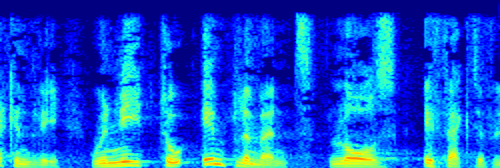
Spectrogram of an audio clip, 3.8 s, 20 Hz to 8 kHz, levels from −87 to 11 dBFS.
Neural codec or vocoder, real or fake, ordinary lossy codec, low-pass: none; real; AAC, 48 kbps; 7.2 kHz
